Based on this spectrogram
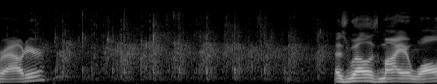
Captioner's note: applause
